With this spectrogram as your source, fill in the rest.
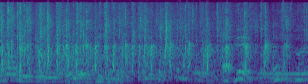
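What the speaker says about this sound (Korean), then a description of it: "박수 부탁드립니다." An audience at a political party's welcoming ceremony for a new member applauds during a flower presentation. Scattered clapping runs steadily beneath a voice talking over a loudspeaker.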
